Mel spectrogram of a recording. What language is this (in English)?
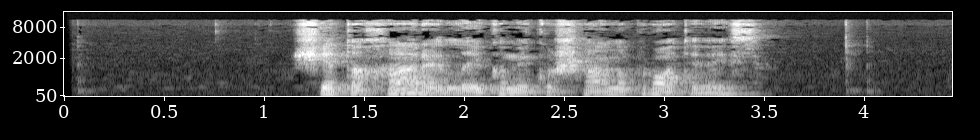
Lithuanian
